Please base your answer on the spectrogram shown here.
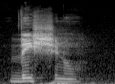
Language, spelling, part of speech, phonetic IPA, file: Czech, Višnu, proper noun, [ˈvɪʃnu], Cs-Višnu.ogg
- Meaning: Vishnu (the god)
